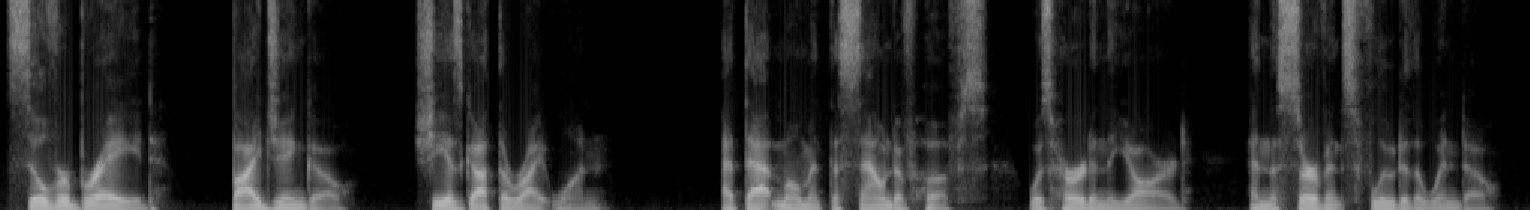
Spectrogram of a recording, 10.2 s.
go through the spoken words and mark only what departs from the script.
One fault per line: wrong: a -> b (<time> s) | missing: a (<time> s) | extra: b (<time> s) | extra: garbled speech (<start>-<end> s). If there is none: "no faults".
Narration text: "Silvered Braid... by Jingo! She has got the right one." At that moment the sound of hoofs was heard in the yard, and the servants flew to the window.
wrong: Silvered -> Silver (0.0 s)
